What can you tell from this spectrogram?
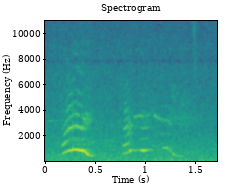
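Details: Hungarian Vizsla puppy, one of a litter born 6th October, giving two drawn-out whines, the first arching up and dropping, the second longer and wavering before falling away.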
